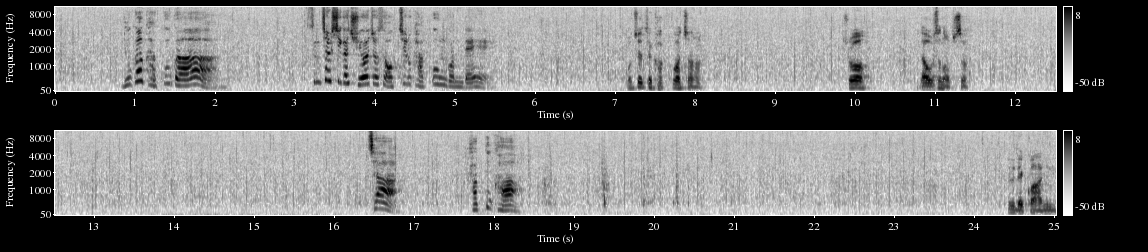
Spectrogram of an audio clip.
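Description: A young woman speaks tearfully and angrily up close.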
